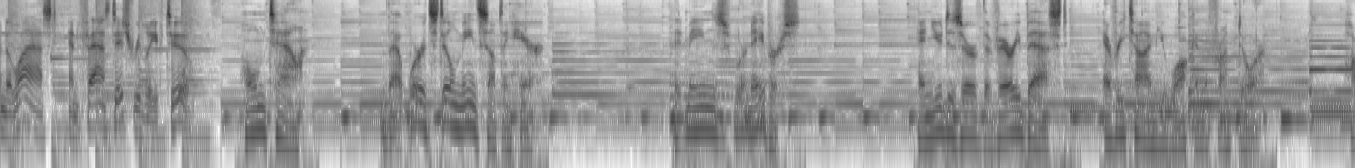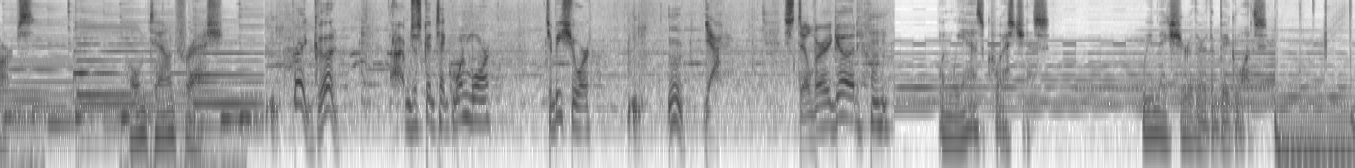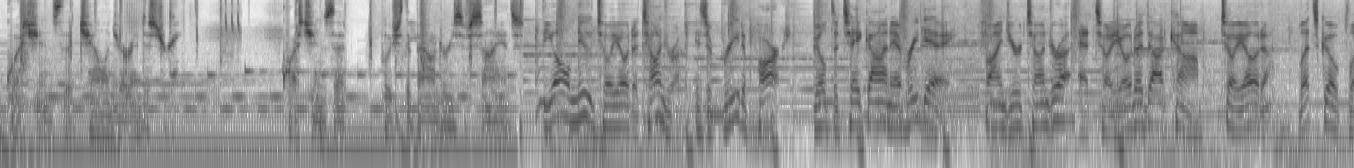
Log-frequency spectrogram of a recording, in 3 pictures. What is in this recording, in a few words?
Voice Over Commercial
